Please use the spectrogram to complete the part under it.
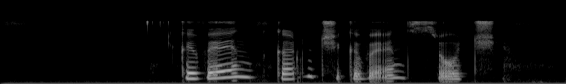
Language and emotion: Russian, sad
